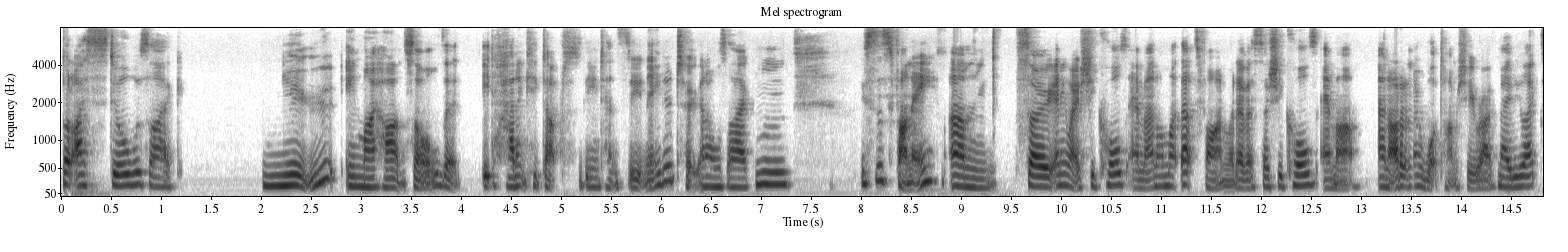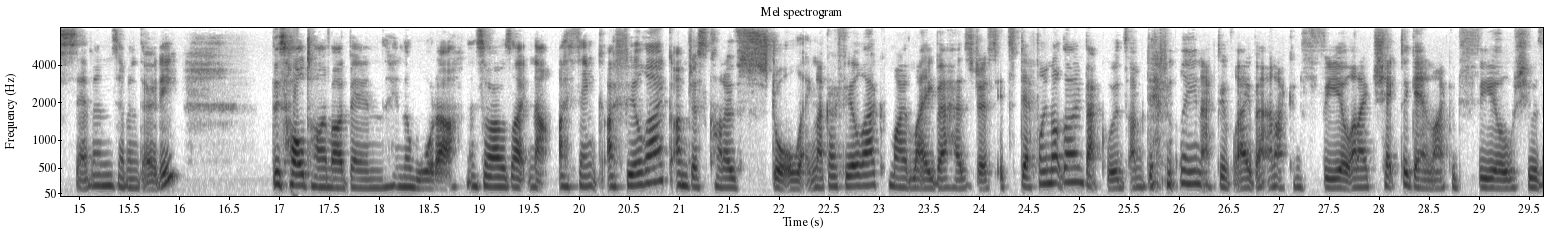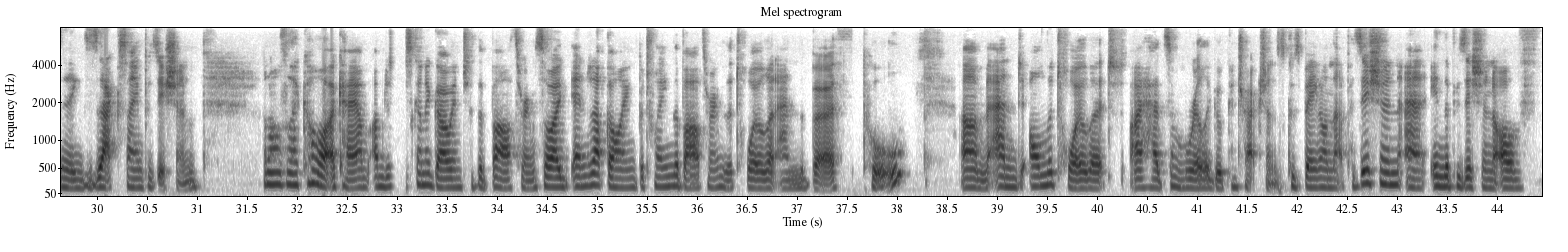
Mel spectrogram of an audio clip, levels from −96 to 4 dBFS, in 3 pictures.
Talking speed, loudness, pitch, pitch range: 230 wpm, -20 LUFS, 180 Hz, 160-205 Hz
